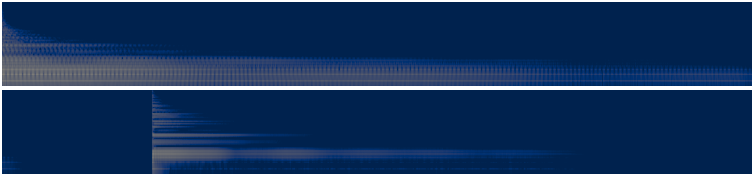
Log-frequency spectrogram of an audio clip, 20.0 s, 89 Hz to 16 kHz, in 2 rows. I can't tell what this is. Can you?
Open E and e strings on an old acoustic guitar, recorded with an AT3035.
